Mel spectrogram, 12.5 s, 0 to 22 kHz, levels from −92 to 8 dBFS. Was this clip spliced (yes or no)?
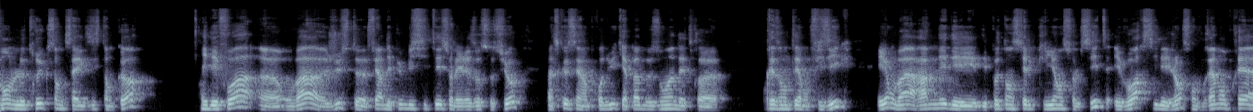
no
